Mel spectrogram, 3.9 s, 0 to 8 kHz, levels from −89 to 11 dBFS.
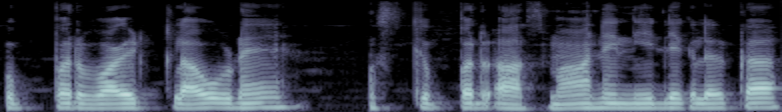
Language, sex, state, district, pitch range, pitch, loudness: Hindi, male, Uttar Pradesh, Lucknow, 120-125 Hz, 125 Hz, -17 LUFS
